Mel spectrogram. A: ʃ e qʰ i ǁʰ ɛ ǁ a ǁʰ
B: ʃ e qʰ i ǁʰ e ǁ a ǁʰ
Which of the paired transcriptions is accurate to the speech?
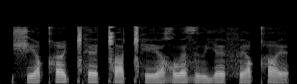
A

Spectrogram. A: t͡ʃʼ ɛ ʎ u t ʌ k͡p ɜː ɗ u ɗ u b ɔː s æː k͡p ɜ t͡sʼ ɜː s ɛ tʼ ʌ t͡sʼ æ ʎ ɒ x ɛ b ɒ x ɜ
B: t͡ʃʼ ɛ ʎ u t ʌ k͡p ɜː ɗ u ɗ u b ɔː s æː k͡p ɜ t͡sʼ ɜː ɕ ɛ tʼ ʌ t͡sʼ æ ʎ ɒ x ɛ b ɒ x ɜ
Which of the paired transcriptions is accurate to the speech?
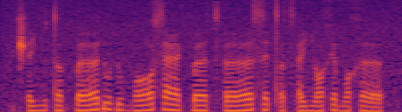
A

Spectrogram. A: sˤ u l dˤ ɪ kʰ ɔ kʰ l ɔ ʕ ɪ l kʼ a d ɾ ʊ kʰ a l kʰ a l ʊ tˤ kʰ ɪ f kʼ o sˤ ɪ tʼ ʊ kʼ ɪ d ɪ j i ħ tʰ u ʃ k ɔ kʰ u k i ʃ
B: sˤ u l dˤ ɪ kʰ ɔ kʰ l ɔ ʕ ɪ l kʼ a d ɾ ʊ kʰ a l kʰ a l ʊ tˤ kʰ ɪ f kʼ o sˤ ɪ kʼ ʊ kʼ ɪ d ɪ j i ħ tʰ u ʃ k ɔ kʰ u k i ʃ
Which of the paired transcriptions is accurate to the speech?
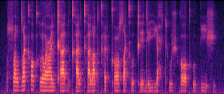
B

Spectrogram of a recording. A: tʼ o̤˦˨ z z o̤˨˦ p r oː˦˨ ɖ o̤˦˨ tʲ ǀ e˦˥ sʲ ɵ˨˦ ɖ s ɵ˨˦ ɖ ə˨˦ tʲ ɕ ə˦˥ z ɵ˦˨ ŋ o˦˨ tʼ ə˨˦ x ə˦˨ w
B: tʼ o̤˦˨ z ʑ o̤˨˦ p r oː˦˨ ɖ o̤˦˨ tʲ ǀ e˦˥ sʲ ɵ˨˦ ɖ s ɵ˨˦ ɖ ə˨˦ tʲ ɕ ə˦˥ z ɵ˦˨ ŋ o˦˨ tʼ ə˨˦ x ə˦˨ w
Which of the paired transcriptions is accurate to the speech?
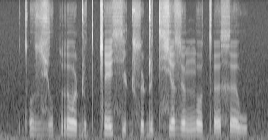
B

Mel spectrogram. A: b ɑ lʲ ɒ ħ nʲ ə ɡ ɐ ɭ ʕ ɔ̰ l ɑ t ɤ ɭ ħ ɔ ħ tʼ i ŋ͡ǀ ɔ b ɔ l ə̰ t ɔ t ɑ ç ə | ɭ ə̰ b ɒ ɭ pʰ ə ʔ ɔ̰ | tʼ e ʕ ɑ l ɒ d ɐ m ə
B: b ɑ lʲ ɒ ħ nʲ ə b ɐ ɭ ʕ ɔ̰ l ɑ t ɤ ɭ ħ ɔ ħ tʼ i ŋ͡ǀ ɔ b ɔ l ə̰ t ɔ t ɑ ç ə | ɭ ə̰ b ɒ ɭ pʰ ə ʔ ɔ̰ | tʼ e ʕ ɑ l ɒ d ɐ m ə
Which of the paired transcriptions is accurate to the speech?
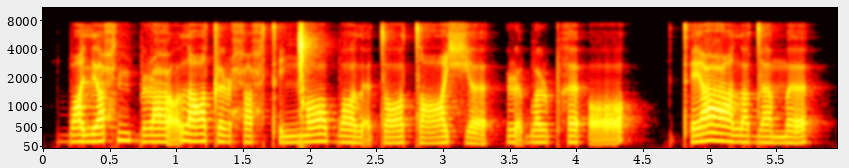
B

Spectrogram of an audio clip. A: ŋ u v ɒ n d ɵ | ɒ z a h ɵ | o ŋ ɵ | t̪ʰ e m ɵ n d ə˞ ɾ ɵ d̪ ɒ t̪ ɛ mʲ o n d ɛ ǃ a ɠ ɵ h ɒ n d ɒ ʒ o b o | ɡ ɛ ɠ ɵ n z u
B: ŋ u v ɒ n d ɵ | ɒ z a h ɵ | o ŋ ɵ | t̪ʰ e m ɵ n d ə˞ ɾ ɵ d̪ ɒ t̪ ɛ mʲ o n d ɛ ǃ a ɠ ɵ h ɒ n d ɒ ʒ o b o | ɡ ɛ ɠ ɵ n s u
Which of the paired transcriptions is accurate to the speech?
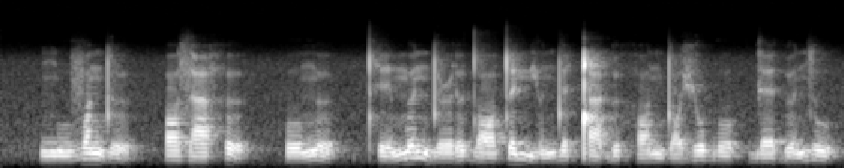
A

